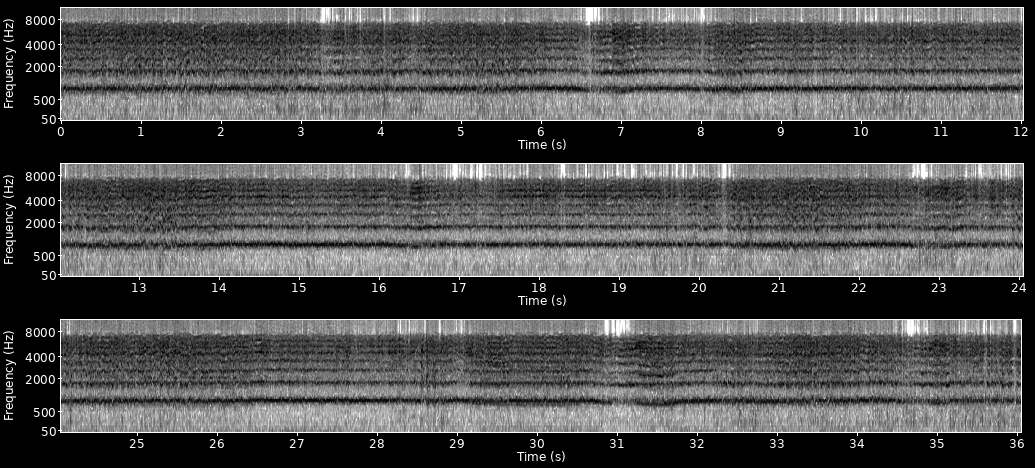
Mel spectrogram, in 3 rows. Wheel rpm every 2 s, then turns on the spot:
210, 210, 220, 230, 230, 230, 220, 230, 230, 240, 220, 220, 210, 220, 230, 210, 220, 230.
none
